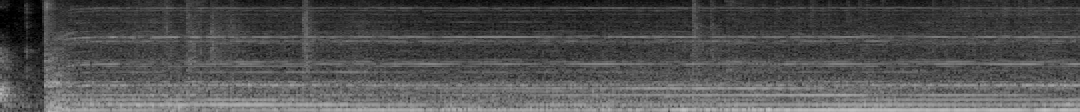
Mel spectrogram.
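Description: Garaventa Genesis vertical platform lift's electric drive motor starting about half a second in as the up button is held, then running with a steady hum as the platform rises.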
